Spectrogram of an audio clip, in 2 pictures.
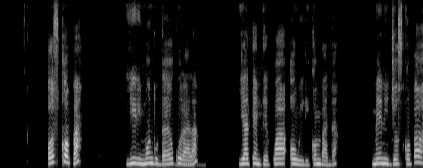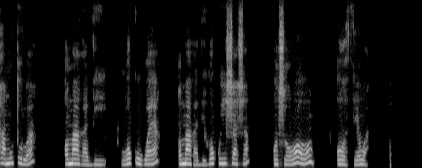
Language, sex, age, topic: Oshiwambo, female, 18-24, finance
